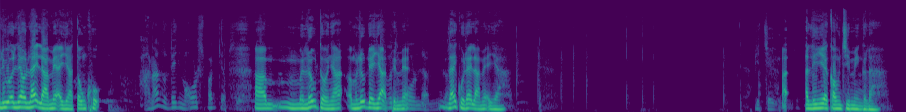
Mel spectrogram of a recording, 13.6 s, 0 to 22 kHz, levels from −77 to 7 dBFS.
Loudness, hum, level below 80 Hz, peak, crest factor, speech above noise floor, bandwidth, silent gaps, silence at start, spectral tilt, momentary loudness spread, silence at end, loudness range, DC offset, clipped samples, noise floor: -22 LUFS; none; -56 dBFS; -10 dBFS; 14 dB; 61 dB; 15 kHz; none; 0 s; -7 dB/octave; 22 LU; 0.4 s; 9 LU; under 0.1%; under 0.1%; -83 dBFS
